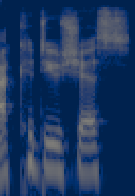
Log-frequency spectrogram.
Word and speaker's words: Caduceus: Caduceus, the Caduceus staff, is that how you pronounce it? – Yeah, Caduceus.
